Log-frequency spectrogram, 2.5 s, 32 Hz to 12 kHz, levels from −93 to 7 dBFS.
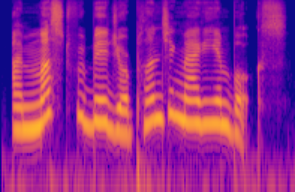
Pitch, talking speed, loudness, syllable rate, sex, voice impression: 255 Hz, 195 wpm, -17 LUFS, 4.9 syllables/s, female, feminine, adult-like, slightly cool, intellectual, slightly unique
